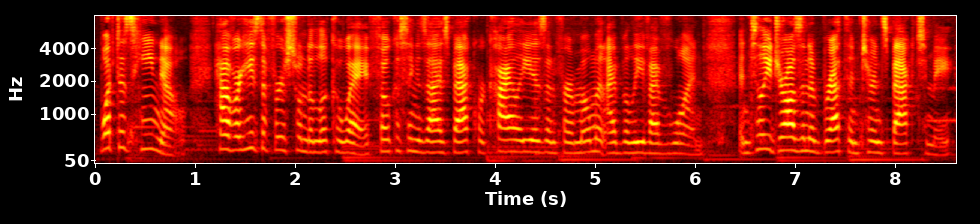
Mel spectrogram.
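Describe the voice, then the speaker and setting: High-voiced woman reading game text aloud. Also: brisk. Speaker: gaming video host.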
